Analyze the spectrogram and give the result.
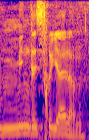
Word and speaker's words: Mind Destroyal: Alors, on dit Mind Destroyal ou Mind Destroyal? – Mind Destroyal. – Mind Destroyal? D'accord, donc on prononce ça en anglaise, mais ça chante en French.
